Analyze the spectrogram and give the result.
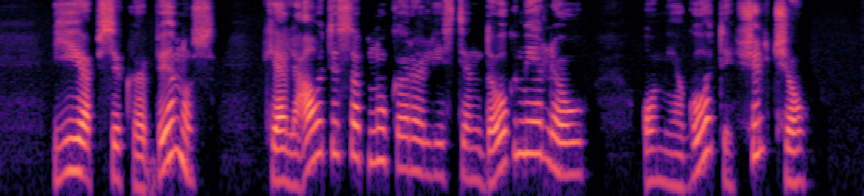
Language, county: Lithuanian, Klaipėda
